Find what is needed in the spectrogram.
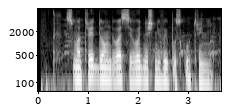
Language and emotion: Russian, neutral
